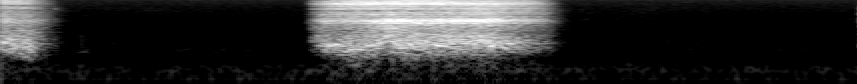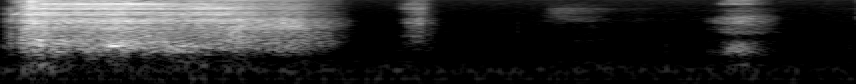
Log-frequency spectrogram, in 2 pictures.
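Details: Induced sneezing, wet and intense: two long, forceful airy bursts through the nose and mouth, then short sniffs.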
